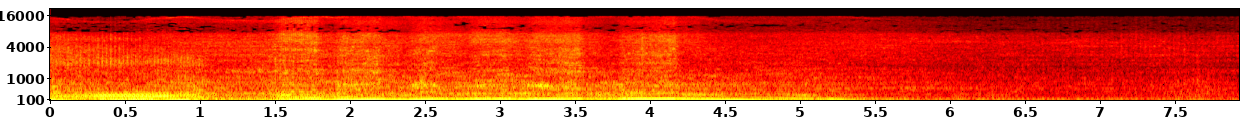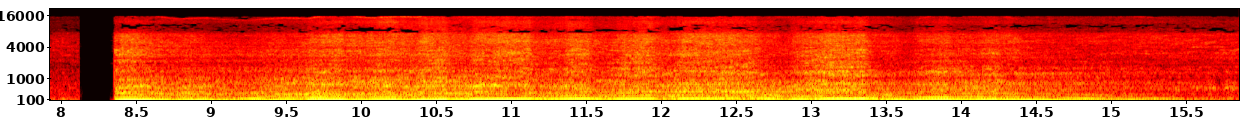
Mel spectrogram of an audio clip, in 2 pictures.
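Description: Off-road 4x4's engine revving hard under load on a rocky climb, wheels spinning on loose stone: the revs rise, hold for a few seconds and fall away, then after an abrupt cut about eight seconds in they climb and hold high again before dropping near the end.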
